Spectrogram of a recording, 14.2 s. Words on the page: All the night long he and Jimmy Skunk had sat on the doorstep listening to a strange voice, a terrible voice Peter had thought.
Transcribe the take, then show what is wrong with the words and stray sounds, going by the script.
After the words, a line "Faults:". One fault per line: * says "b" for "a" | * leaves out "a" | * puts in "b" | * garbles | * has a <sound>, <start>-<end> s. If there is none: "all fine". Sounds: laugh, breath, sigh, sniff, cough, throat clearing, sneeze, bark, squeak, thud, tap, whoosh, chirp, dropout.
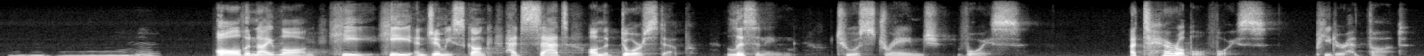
All the night long he he and Jimmy Skunk had sat on the doorstep listening to a strange voice, a terrible voice Peter had thought.
Faults:
* has a sigh, 0.1-1.6 s
* puts in "he"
